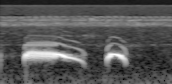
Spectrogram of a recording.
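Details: Wild spotted dove calling, used as a lure for bird trapping in West Sumatra: one long, mellow, slightly wavering coo that slides downward, then a short rounded second coo after a brief pause, in quiet surroundings.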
